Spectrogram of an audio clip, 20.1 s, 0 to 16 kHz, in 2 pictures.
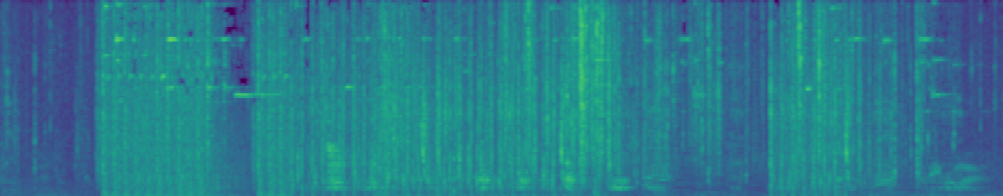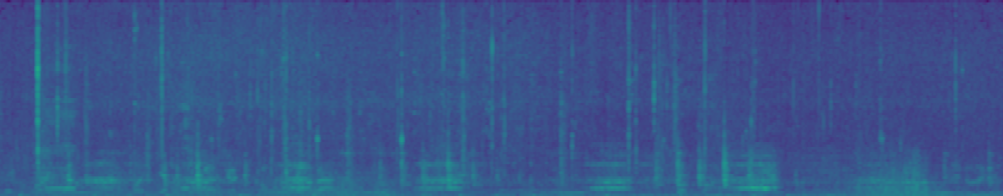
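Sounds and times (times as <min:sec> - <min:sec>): rapid automatic gunfire: 0:01.0 - 0:06.1, 0:07.7 - 0:09.1.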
